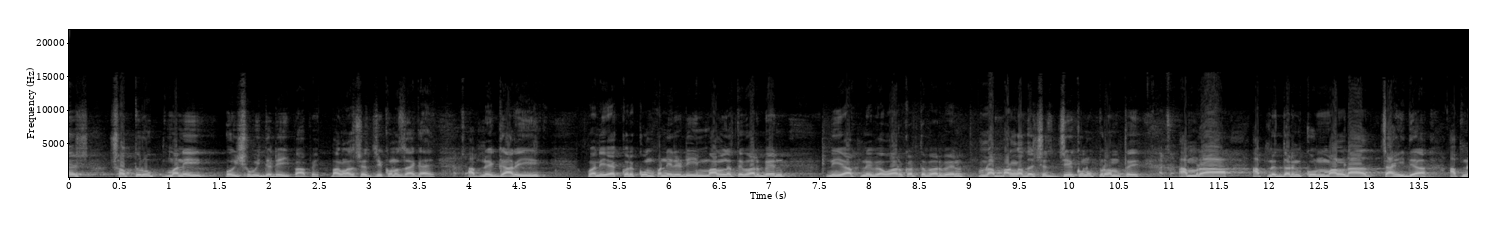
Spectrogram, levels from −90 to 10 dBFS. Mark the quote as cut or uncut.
cut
